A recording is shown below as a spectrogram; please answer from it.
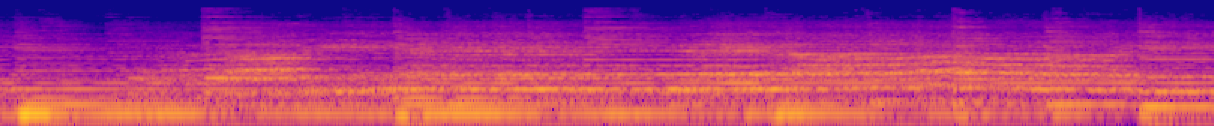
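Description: Mixed choir singing a Greek song over a folk ensemble of bouzoukis, accordions, violin, guitars and bass, with a bass line moving under the voices.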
